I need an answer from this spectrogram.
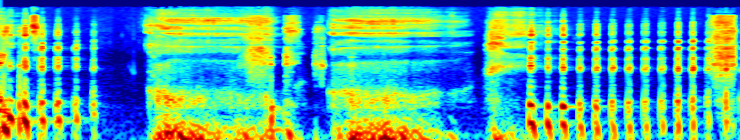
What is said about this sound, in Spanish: Pensé que me iba a comer. Dice, me puse, me puse mis tapones, me puse mis AirPods en modo así de cancelación de ruido y se sentía que todavía me estaba roncando.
